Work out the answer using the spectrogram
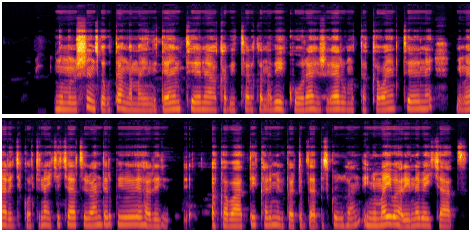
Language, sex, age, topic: Kinyarwanda, female, 25-35, finance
